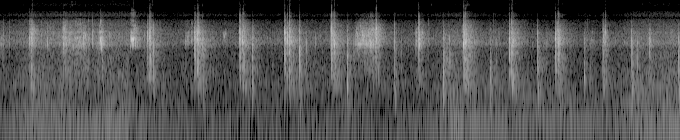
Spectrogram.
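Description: Honour guard performing a rifle drill: a rapid, uneven run of sharp clacks as hands slap the rifles and boots stamp in unison.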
